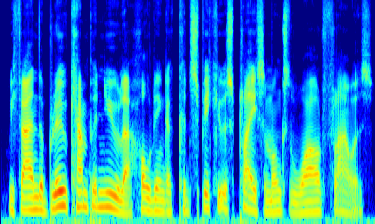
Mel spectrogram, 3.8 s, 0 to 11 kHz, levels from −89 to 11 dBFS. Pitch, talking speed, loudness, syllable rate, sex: 135 Hz, 210 wpm, -20 LUFS, 6.1 syllables/s, male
